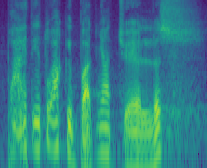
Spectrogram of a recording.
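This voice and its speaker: A man's voice: medium pitch, very animated, moderate pace, a little mellow. A male pastor, preaching an emphatic sermon and calling out to the congregation. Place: church. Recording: long reverb of a church hall.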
